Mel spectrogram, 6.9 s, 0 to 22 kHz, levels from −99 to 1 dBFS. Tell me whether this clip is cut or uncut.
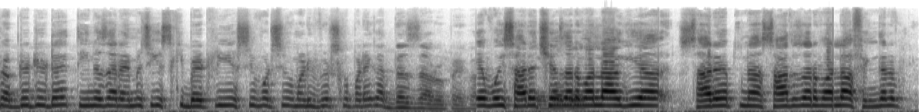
cut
